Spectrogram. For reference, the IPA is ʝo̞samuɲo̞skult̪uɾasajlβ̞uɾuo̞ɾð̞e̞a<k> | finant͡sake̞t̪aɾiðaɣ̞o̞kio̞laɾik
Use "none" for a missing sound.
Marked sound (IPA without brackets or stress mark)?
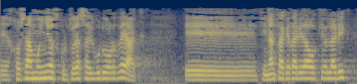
k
